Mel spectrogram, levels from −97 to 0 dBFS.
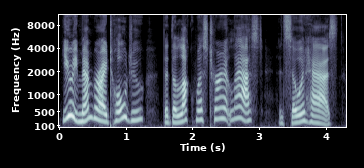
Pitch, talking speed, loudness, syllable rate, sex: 245 Hz, 225 wpm, -19 LUFS, 5.0 syllables/s, female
